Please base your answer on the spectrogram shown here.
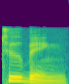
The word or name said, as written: tubing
